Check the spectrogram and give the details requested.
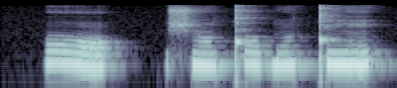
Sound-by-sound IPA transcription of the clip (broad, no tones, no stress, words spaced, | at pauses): ɔ | ʃɔ̃ǃɔbɔ̃ǃẽ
